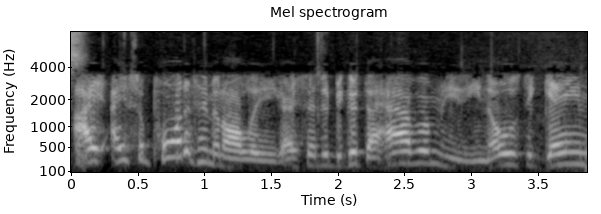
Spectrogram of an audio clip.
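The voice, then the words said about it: Strong New York accent. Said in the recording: “your shitty New York accent”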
